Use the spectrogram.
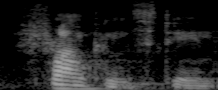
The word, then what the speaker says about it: Frankenstein: movie anger management that's frankenstein i beg your pardon my name it's pronounced frankenstein mr hilltop would you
